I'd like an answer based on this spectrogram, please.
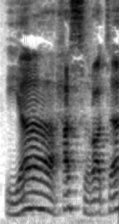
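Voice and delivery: "حسرة" drawn out as hasrataa; slow demo of "حسرة" with open final aa; long final alif. Shown as a demonstration. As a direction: slowly end "حسرة" on -taa. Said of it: "هذه الألف".

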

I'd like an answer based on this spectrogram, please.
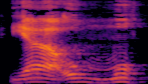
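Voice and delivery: "أم" drawn out as ummu; slow demo of "أم" with u after doubled m; damma on last letter. Shown as a demonstration. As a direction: slowly end "أم" on a u. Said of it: "بضم الحرف الأخير".

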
